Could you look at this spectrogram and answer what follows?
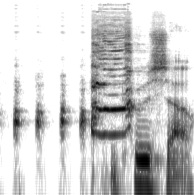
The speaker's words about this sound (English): A farmer called his rooster Robinson because he crews so.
